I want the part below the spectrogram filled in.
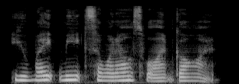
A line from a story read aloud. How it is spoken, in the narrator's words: Severus said quietly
